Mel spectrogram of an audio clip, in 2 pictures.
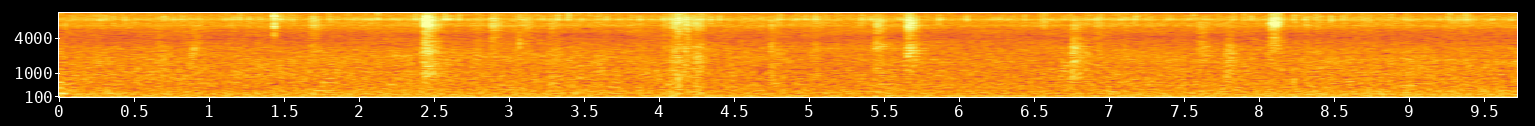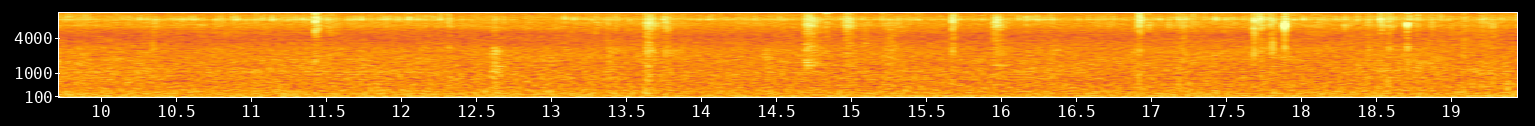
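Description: Steady low hum with a few faint, scattered clicks and taps.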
